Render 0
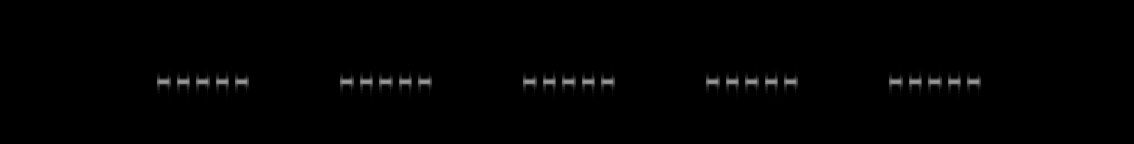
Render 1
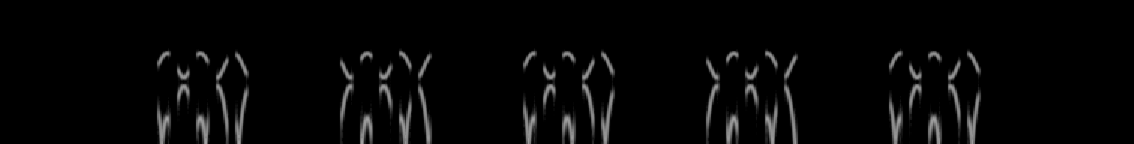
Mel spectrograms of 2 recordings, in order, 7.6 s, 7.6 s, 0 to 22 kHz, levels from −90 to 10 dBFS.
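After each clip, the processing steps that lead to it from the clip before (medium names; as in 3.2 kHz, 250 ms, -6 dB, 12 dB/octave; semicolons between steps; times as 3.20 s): ring modulator with a swept carrier 1.7 kHz, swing 80%, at 4.5 Hz; trim +5 dB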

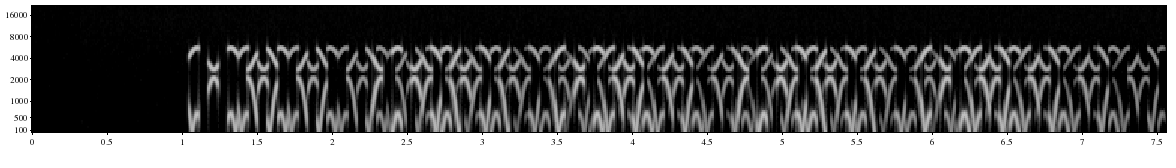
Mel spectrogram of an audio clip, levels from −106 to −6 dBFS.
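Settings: treble shelf 3.1 kHz +8.5 dB; on a send: feedback delay 330 ms, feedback 46%, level -4 dB; on the sum: trim -3.5 dB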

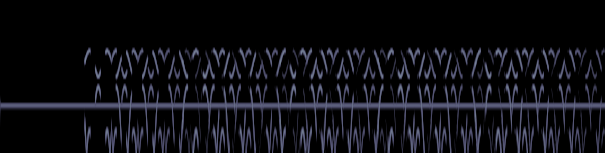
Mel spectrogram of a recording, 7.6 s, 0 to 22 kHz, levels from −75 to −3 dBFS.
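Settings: compression 5:1, threshold -35 dBFS, peak gain reduction 10 dB; whistle 1.3 kHz -46 dBFS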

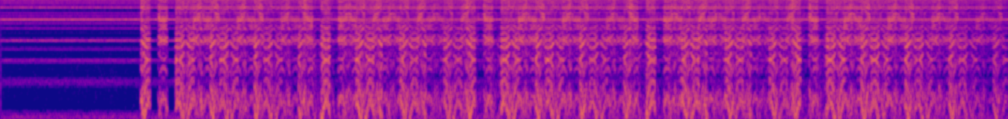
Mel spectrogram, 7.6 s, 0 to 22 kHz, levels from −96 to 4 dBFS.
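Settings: bit-reversed sample order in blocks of 32 samples; whisper effect; trim +8 dB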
